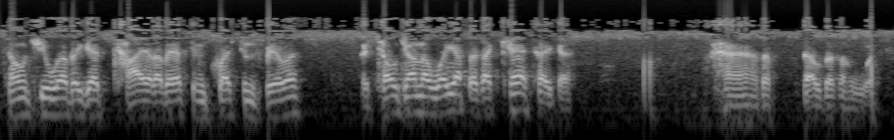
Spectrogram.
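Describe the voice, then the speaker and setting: A man's voice: mid-range voice, brisk, lightly acted. A man playing a short-tempered, paranoid American gangster boss in 1940s radio drama style, curt and sarcastic, barking orders. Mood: grumpy. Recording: muffled, noisy old radio broadcast.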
